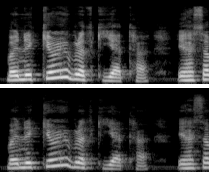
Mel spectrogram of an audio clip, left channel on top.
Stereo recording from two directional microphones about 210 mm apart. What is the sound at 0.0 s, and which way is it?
Speech, 40° left (ahead or behind).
